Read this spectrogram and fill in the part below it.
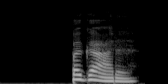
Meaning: to pay: 1. to give [someone] money in exchange for a good or service 2. (to give money in order to discharge [a debt or bill]) 3. to pay for; to buy (to give money in exchange for [a good or service])
- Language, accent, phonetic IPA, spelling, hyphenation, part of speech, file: Portuguese, Portugal, [pɐˈɣaɾ], pagar, pa‧gar, verb, Pt pagar.ogg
